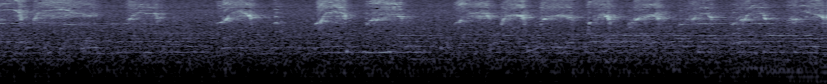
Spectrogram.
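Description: Small birds chirping: quick, high chirps that each sweep downward, repeated several times a second and coming thicker from about two seconds in.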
